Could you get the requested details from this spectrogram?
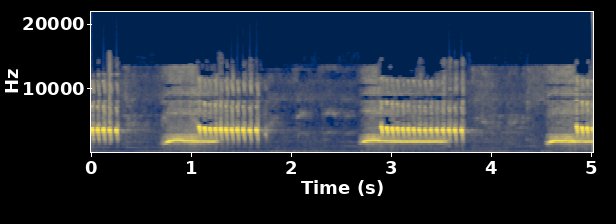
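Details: A female bar-winged prinia sings whistled notes that rise and then hold steady, each ending in a quick series of higher staccato ticks, repeated about every two seconds.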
